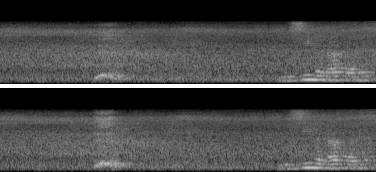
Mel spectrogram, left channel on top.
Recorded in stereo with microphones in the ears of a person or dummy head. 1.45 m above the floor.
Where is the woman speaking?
5° left (ahead or behind), 1.5 m.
